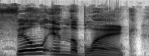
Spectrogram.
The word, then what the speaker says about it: PHIL-IN-THE-BLANK: In all caps, and it's spelled PHIL-IN-THE-BLANK. Fill in the blank.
